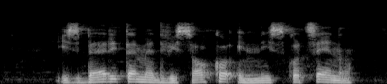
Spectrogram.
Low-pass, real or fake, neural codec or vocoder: 7.2 kHz; real; none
